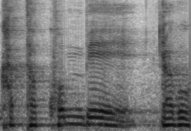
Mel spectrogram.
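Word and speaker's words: catacombe: 우리는 일반적으로 카타콤이다 그렇게 부르고 있는데, 이탈리아 사람들은 카타콤베라고 그렇게 발음하고 있는 것을 볼 수 있었습니다.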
